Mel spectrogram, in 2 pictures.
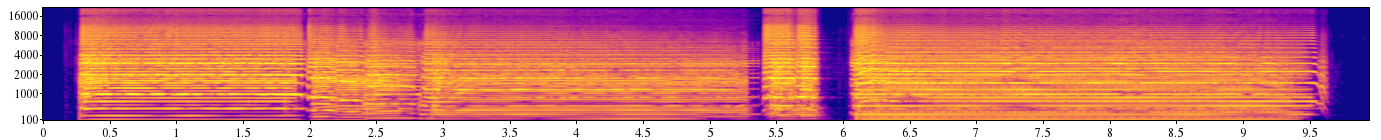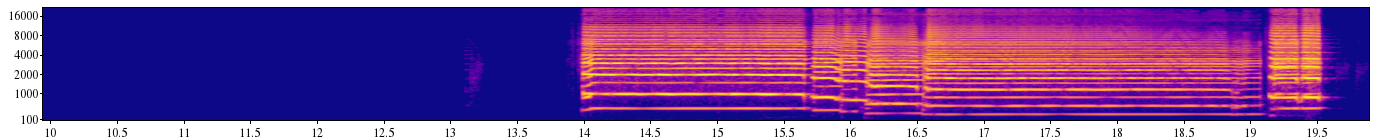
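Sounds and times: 
horn section with saxophone and trumpet: 0:00.3 - 0:09.6, 0:14.0 - 0:19.6.

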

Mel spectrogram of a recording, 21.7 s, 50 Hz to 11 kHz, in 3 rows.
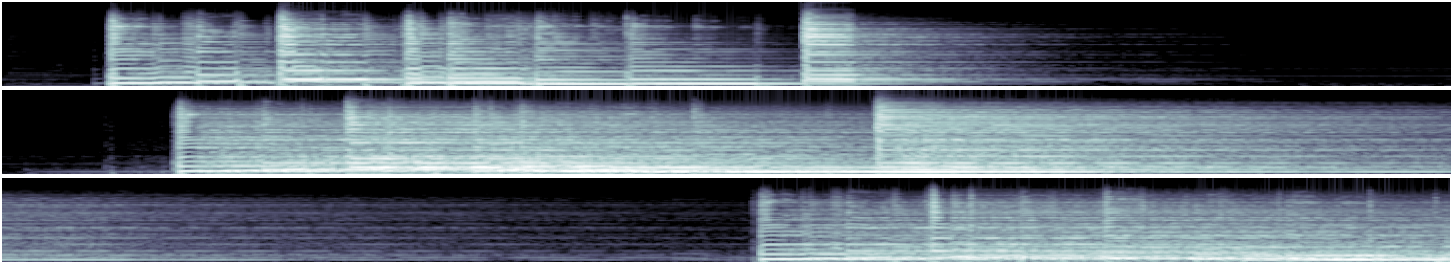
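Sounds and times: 
guitar riff through VALETON Dapper Indie hall reverb: 0:00.6 - 0:05.2, 0:08.1 - 0:16.9, 0:17.8 - 0:21.7.

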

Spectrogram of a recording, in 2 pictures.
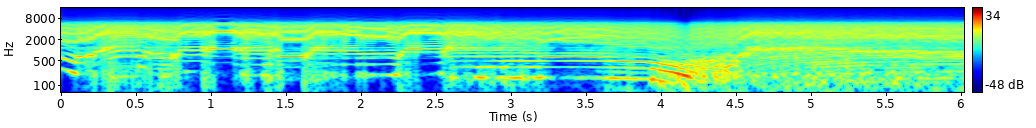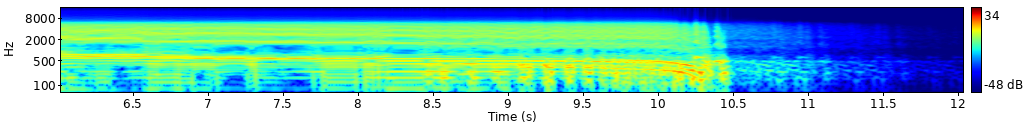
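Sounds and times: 
lead synth with auto quack compressor effect: 0:00.2 - 0:11.3.

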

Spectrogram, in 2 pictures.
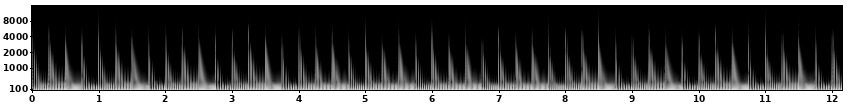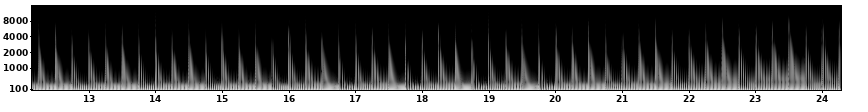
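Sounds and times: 
WAVES Element 2 bass: 0:00.0 - 0:24.2.

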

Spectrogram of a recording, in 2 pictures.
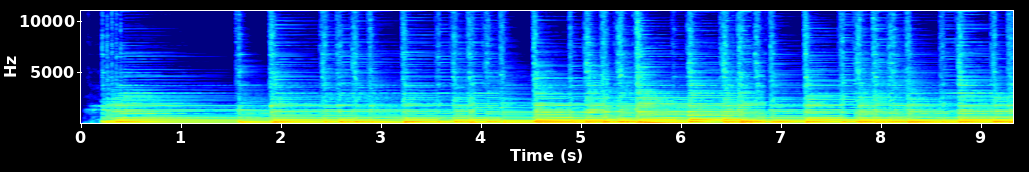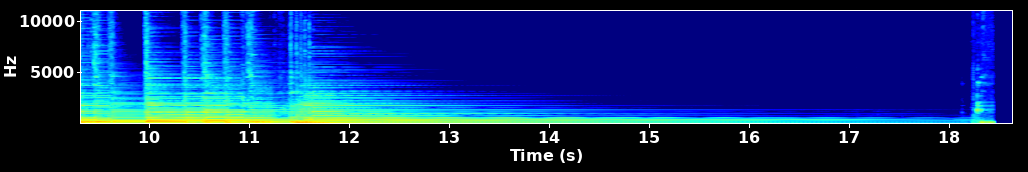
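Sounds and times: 
40 cm 15-fret acoustic guitar: 0:00.0 - 0:18.5.

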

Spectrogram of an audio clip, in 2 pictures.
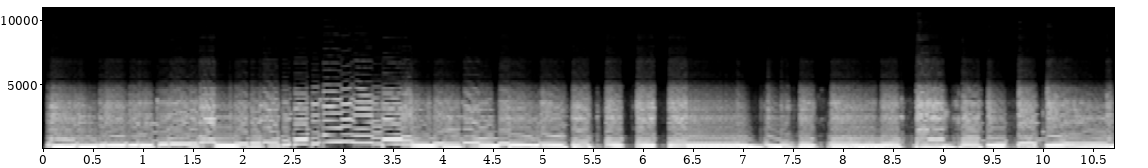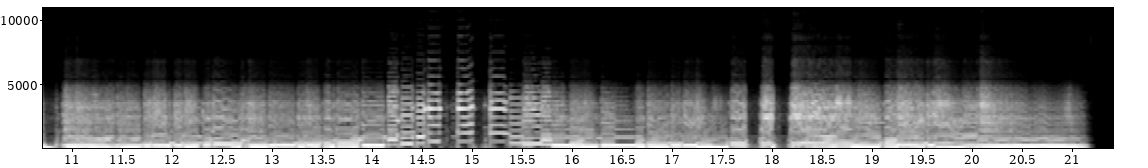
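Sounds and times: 
crunchy electric guitar with HSH pickups on single-coil setting: 0:00.0 - 0:21.2.

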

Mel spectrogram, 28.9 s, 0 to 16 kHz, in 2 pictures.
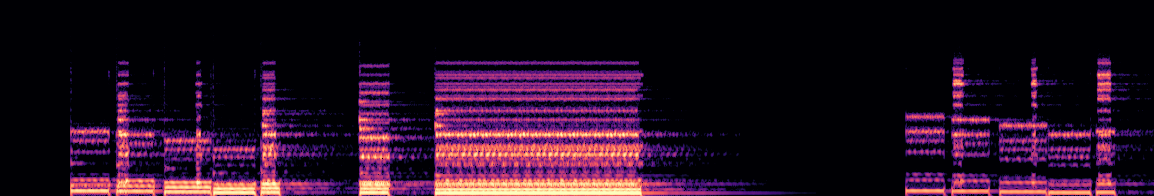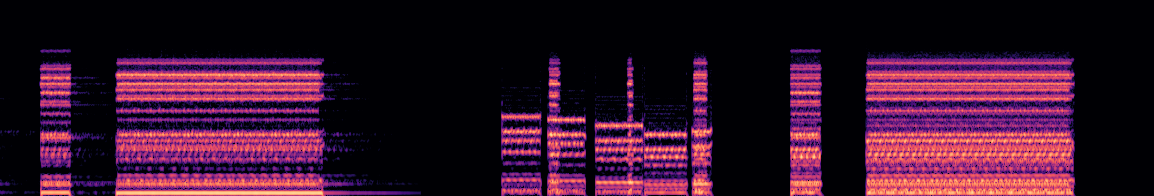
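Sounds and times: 
organ playing: 0:00.9 - 0:08.9, 0:11.4 - 0:14.2, 0:15.0 - 0:18.6, 0:20.7 - 0:23.4, 0:24.3 - 0:24.7, 0:25.3 - 0:27.9.

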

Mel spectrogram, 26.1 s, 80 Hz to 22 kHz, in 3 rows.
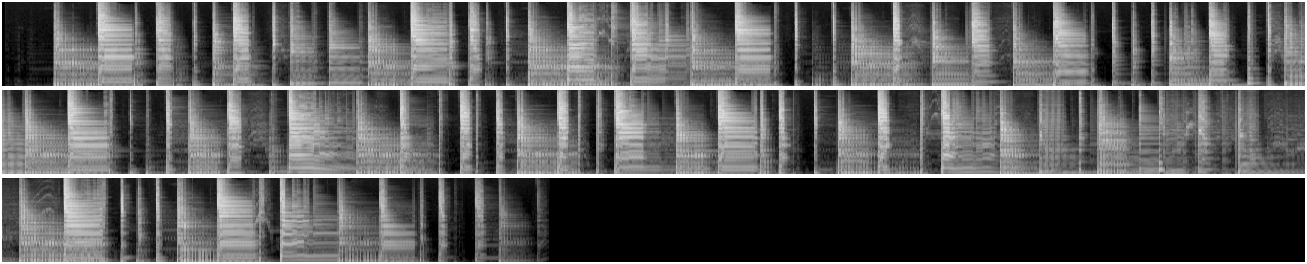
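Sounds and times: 
active slap bass: 0:00.3 - 0:21.0.

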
